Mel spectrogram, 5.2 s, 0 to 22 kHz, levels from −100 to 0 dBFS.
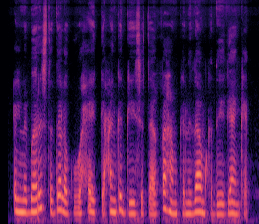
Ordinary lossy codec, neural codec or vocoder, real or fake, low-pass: none; none; real; none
